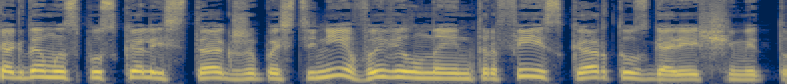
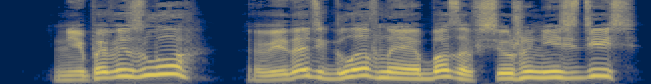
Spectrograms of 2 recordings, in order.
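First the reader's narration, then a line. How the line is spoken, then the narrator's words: Wry grunt. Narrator (Russian): хмыкнул я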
